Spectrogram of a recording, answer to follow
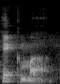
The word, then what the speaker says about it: jicama: And this is Jicama, spelled like Jicama but called Jicama.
